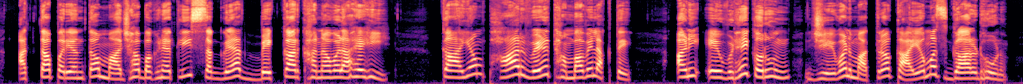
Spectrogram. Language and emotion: Marathi, angry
